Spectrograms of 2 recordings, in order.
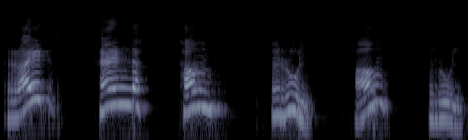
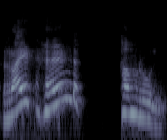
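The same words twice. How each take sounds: First: Long pause after each word; isolated words, spaced-out dictation; dictating word by word. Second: Said in the usual way. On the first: Real, not acted. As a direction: give note-takers time on every word. Dictates the rule's name for copying.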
